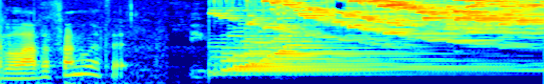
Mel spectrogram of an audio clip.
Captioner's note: chime sound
